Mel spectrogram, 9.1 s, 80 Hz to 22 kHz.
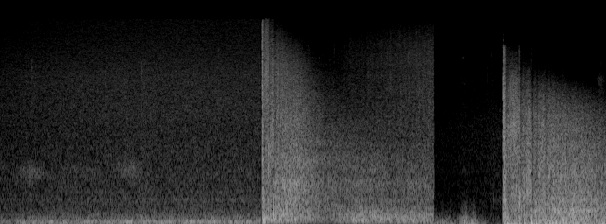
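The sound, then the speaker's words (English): A gunshot fired into a ballistic dummy neck, aimed at a downward 45-degree angle. A steady hiss gives way to a sudden loud blast and a long roaring wash of noise, which breaks off briefly and then surges back. “And I'm going to aim towards the front left of our ballistic dummy neck, 45 degree angle, and we are shooting slightly downward as well.”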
